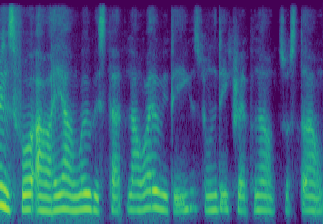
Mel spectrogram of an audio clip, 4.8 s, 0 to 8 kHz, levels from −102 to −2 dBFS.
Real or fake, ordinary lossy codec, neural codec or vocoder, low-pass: fake; none; codec, 16 kHz in and 24 kHz out, 0.6 kbps, FocalCodec, streaming, 2048 codes; 7.2 kHz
